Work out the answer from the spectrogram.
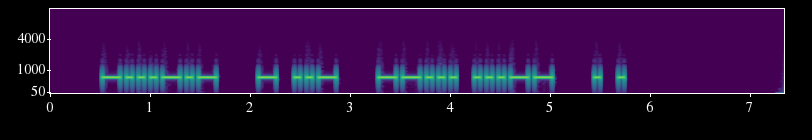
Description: Morse code, heard as a keyed tone, about 21 wpm, 700 Hz. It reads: <BK> TU 73 EE
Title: SOTA QSO Practice 20wpm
